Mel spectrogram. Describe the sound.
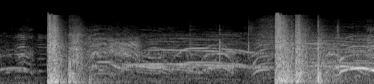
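Cannon fire from an old-time pirate tall ship at Carillon Point: two loud, sharp blasts about two seconds apart, each followed by ringing noise, with voices heard in between.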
